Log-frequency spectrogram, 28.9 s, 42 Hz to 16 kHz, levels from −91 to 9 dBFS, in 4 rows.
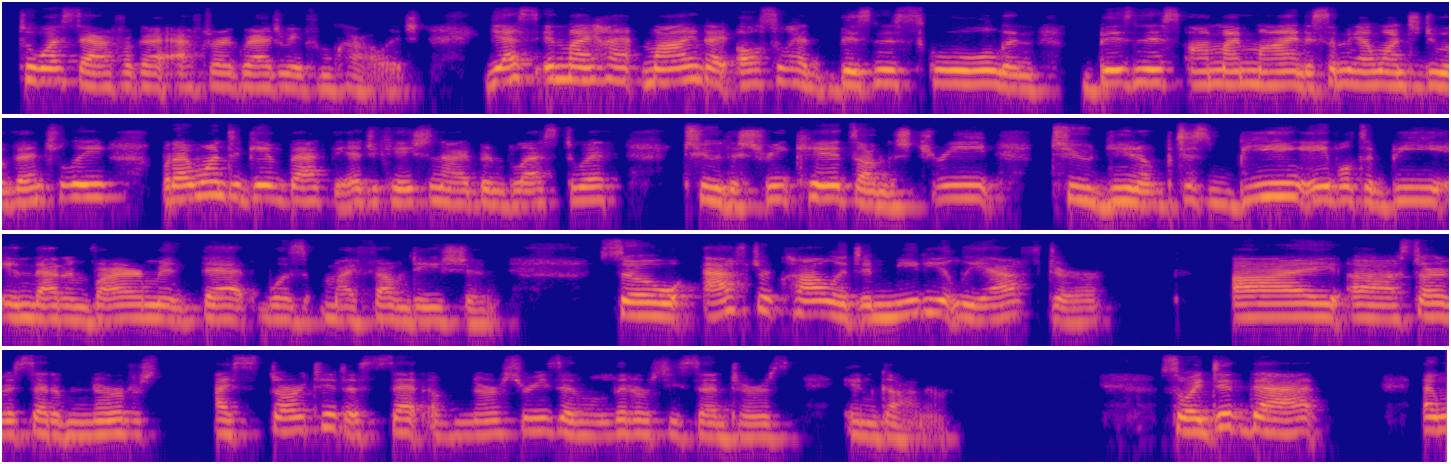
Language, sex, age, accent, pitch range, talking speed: English, female, 30-49, American, 175-215 Hz, 195 wpm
